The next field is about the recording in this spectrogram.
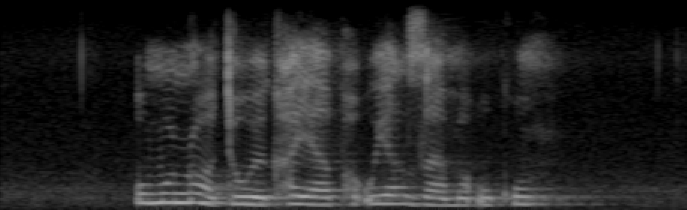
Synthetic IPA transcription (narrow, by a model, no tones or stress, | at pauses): umunɔtʰʼɔwɛkʰajapʰaʔujazamaʔukʼu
